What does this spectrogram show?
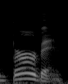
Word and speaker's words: bourbon: So this is bourbon, a type of alcohol.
